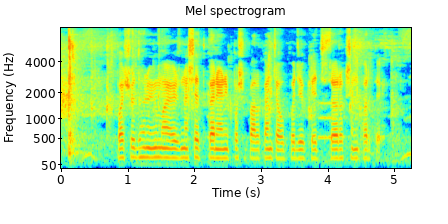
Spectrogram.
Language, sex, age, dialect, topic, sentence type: Marathi, male, 18-24, Northern Konkan, agriculture, statement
